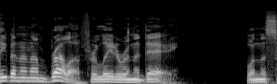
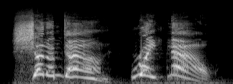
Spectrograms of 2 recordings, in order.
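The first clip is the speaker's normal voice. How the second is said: much higher, louder, slow full shout; 5 dB louder, much slower than usual. Acted. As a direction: scream it so the foreman finally gets it. Foreman not understanding.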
